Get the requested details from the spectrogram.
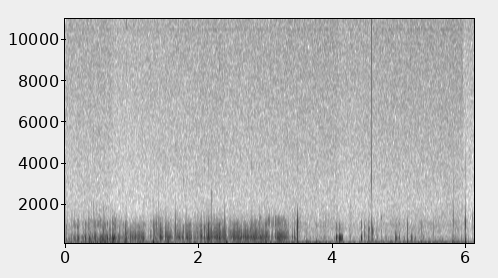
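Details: Low rumbling and gurgling from the belly with a few short pops; ordinary stomach growling, borborygmi.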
